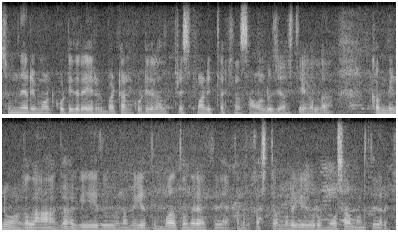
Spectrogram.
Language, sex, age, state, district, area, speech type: Kannada, male, 45-60, Karnataka, Chitradurga, rural, spontaneous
